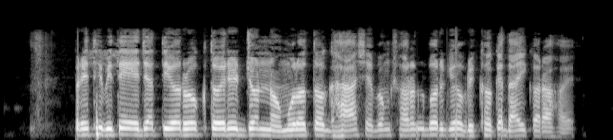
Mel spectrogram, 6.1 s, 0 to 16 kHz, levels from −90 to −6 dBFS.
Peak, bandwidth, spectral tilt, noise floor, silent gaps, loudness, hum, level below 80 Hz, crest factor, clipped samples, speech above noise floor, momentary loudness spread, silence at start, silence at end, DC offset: 0 dBFS; 7.4 kHz; -5.5 dB/octave; -44 dBFS; none; -16 LUFS; none; -54 dBFS; 16 dB; under 0.1%; 29 dB; 8 LU; 0.35 s; 0.4 s; under 0.1%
